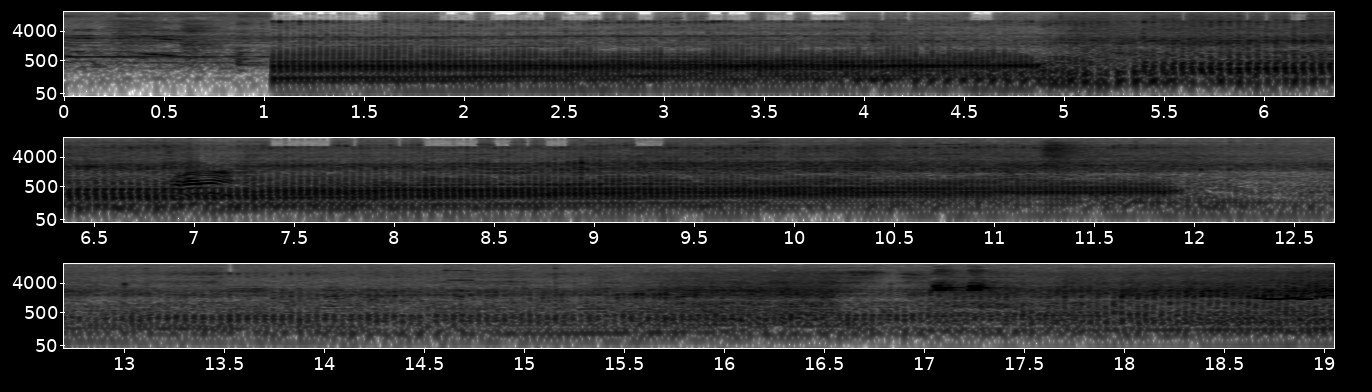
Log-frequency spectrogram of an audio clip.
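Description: Bicycle tyres roll along a paved road.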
